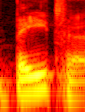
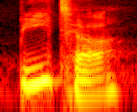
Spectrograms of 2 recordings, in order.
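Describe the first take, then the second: First: It is said the American way. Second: It is said the British way.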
